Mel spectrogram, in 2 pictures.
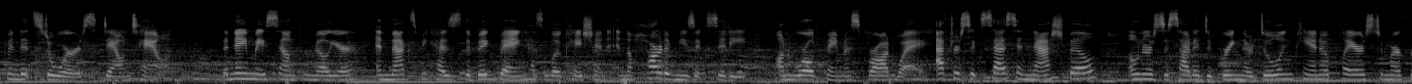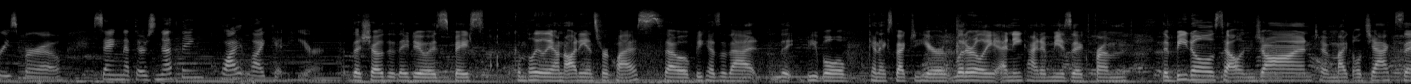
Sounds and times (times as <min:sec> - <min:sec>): Music: 0:00.0 - 0:28.2
Speech: 0:00.0 - 0:28.2.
